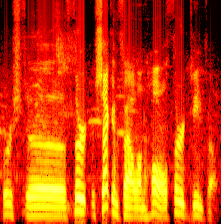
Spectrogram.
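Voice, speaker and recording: Here an American man with a medium-pitched voice calls basketball play-by-play for radio, a little slowly, in clipped phrases that chase the action. The audio sounds dull, and the live courtside broadcast from an indoor arena has clear background noise.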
